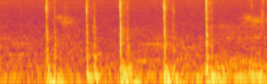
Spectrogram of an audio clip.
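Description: Five crisp keystrokes on a computer keyboard, spaced evenly while a component name is typed into Proteus circuit software, quiet and close with a faint background hum.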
